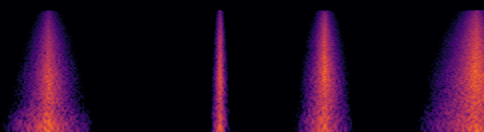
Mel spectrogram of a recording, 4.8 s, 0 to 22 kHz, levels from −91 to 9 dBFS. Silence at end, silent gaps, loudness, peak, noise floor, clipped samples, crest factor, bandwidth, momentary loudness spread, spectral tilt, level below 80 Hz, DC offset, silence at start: 0 s; 0.98-2.09 s, 2.31-2.92 s, 3.56-4.14 s; -26 LUFS; -4 dBFS; -44 dBFS; under 0.1%; 26 dB; 16.5 kHz; 18 LU; -1.5 dB/octave; -44 dBFS; under 0.1%; 0.3 s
